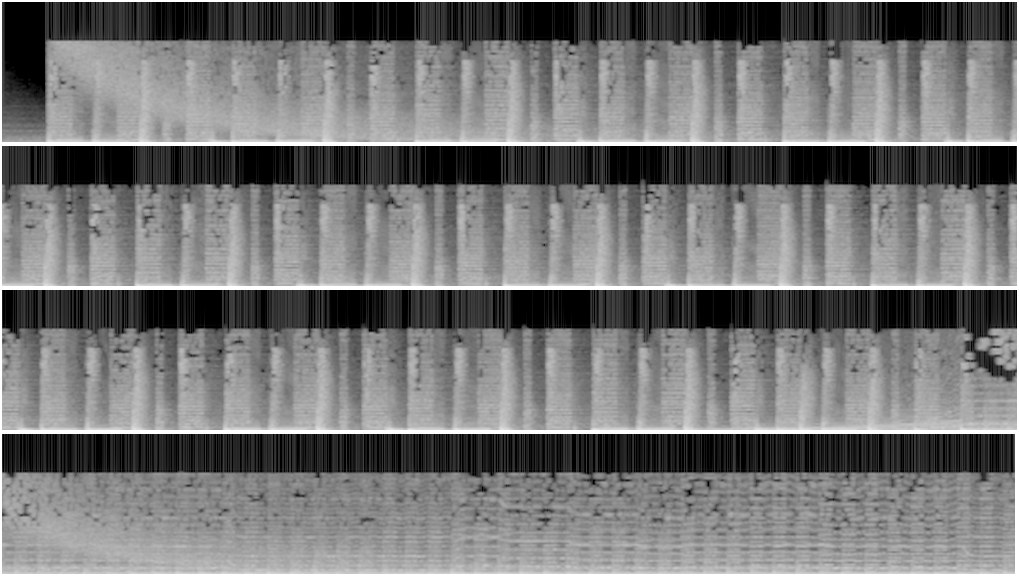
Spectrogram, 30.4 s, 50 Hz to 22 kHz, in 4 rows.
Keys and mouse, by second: 1.0 middle click, 1.6-3.7 middle drag, 6.9 middle click, 14.3-15.3 middle drag, 15.4-18.6 middle drag, 18.6 drag, 20.1 Tab, 21.0 Tab, 21.3 a, 22.9 KP_1, 25.7 shift+d, 29.0 Tab, 29.9-30.4 drag.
